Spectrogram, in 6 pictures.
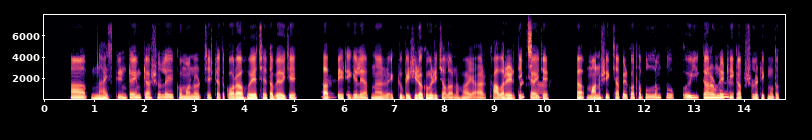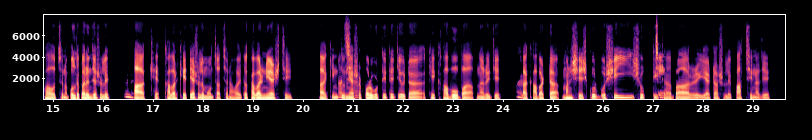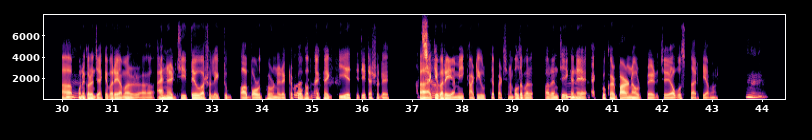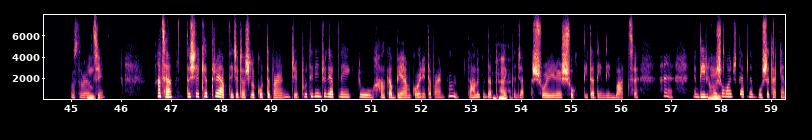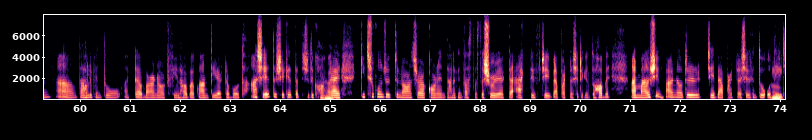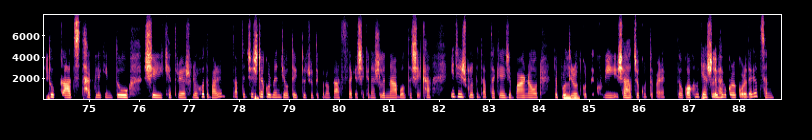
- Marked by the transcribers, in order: "বা" said as "বার"; in English: "burn out"; in English: "burn out"; "যদি" said as "যদ"; in English: "burn out"; in English: "burn out"
- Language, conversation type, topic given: Bengali, advice, সারা সময় ক্লান্তি ও বার্নআউট অনুভব করছি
